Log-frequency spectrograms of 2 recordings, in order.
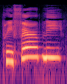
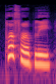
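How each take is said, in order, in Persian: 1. استرس روی هجای دوم است. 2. استرس روی هجای اول است. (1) "preferably غلطه ... استرس روی سیلاب دومه" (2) "تلفظ درست preferably ... استرس روی سیلاب اوله"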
